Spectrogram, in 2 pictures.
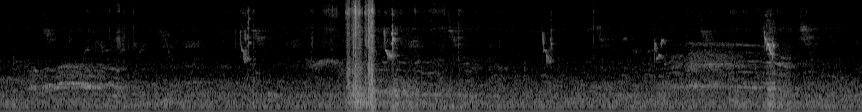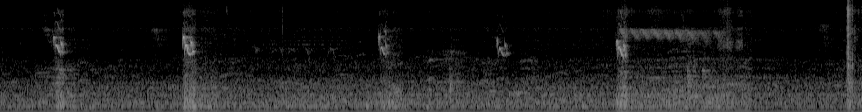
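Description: Near-silent room tone with a dozen or so short, high bird chirps scattered through it, and a sharper click-like knock about five seconds in.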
